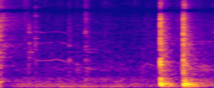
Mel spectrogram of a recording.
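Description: Two sharp metal clunks about a quarter second apart near the end, the tea kettle being set back down on the stovetop, after a stretch of near quiet.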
